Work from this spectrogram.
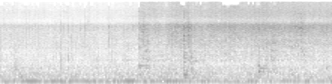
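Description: Salt, turmeric and other spices are stirred and fried in a pan, with a steady oily sizzle and soft scraping strokes of the stirring spoon close by.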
